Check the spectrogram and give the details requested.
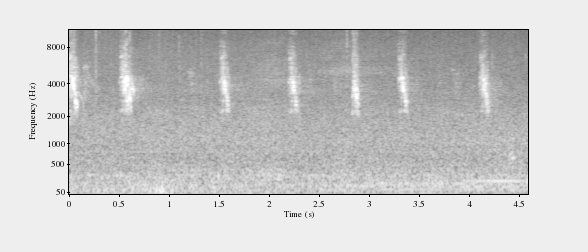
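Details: Sharp single chirps, about one a second, come from sparrows flocking to a post-mounted feeder at a Tenmangu shrine on 24 June 2023; a faint low drone runs underneath.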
